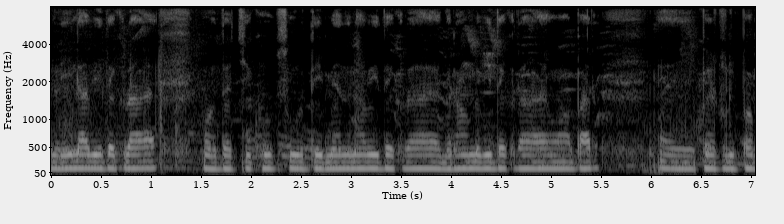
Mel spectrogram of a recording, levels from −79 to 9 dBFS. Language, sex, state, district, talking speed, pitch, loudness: Hindi, male, Chhattisgarh, Rajnandgaon, 195 wpm, 120 Hz, -34 LUFS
